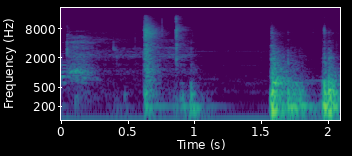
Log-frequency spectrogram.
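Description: Kitchen handling sounds from a plastic measuring cup and a glass mixing bowl as the last of a cup of fish sauce goes into the bowl. There are two light knocks, then a louder clunk about one and a half seconds in.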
